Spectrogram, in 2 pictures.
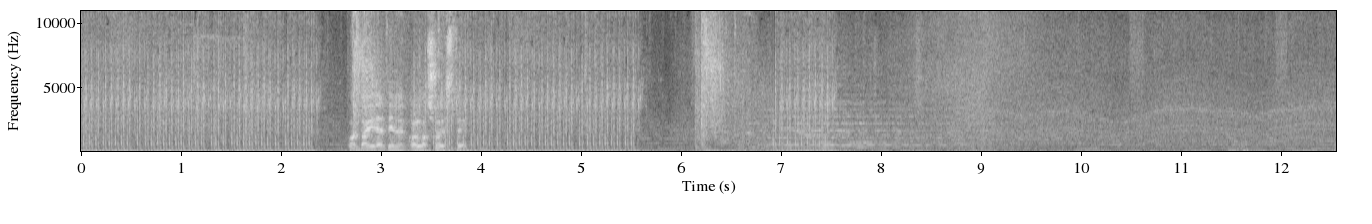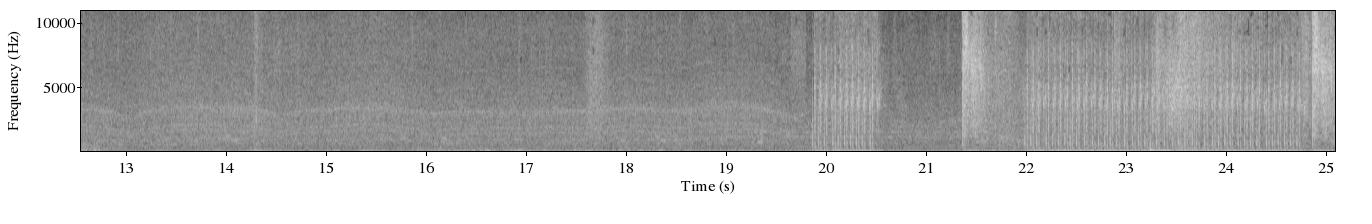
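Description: A vehicle engine hums steadily as it drives through water.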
